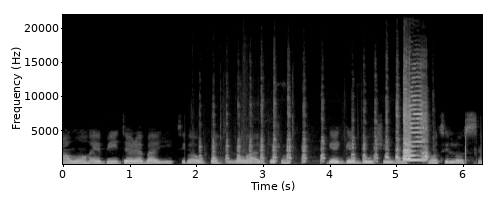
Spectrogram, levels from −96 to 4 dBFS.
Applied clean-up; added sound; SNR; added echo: none; Chicken, rooster; -1 dB; none.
